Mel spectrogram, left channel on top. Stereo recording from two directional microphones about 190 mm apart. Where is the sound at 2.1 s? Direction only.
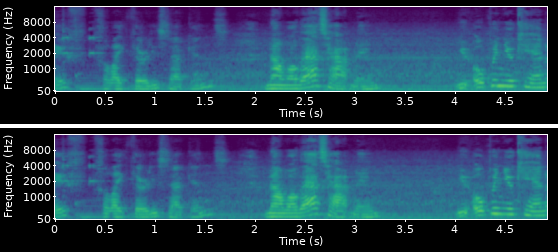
40° right (ahead or behind).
